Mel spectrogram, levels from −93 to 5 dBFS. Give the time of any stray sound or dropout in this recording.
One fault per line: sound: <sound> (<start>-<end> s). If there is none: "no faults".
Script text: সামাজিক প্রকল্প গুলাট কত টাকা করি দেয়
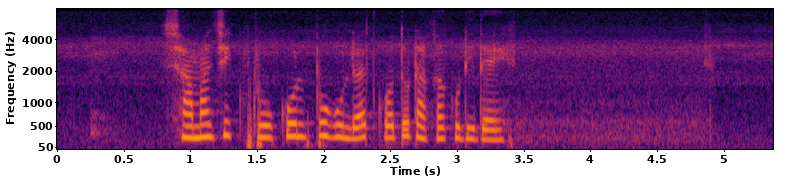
no faults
